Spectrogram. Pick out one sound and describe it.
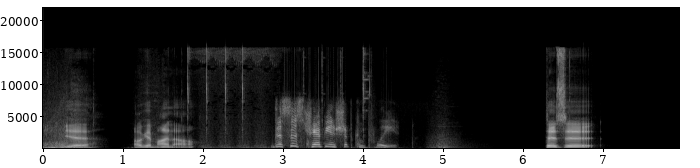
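Menu clicks and chimes sound in quick bursts.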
